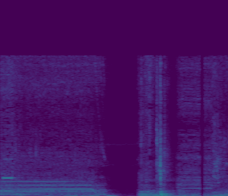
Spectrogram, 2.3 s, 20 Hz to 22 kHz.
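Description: Neoden YY1 pick-and-place machine running a placement job: the gantry's stepper motors whine steadily, with several tones, as the head moves to find the fiducial. The sound breaks off briefly just past a second in, then comes back for a shorter move.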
